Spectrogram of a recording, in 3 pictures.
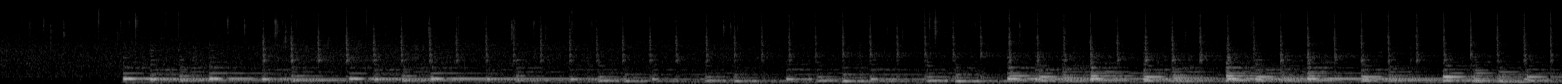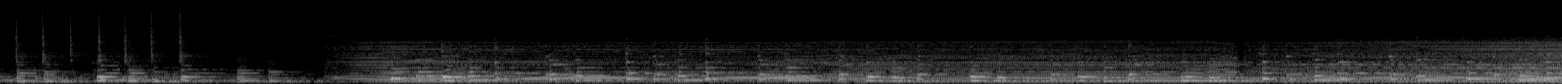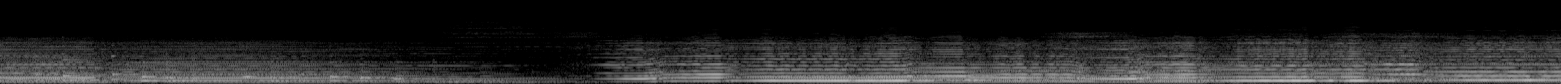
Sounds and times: Cello: 1.2s - 46.8s.

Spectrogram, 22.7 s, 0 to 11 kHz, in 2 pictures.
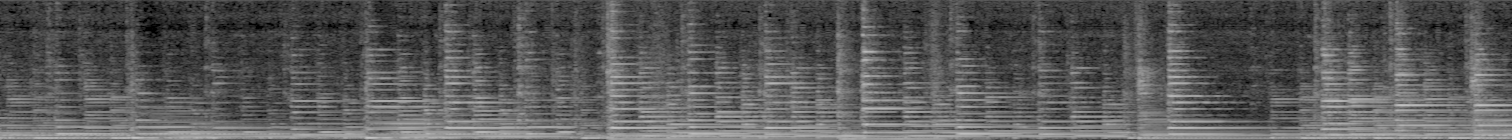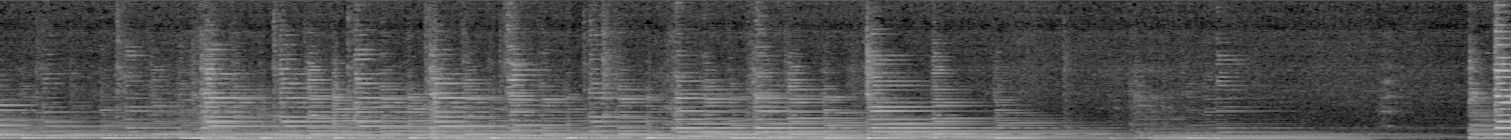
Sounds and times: Acoustic guitar: 0.0s - 22.6s
Strum: 0.0s - 22.6s.

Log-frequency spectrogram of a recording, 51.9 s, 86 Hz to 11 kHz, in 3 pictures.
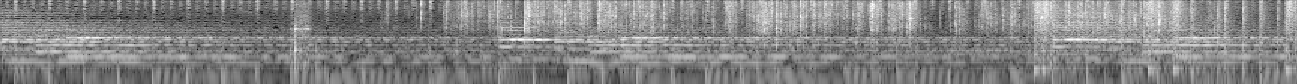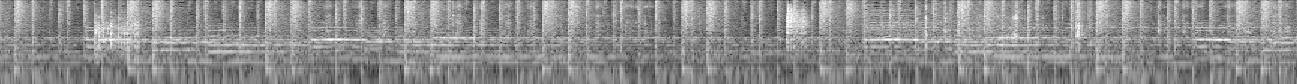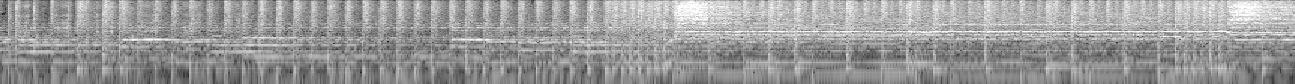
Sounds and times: Music: 0.0s - 51.8s.

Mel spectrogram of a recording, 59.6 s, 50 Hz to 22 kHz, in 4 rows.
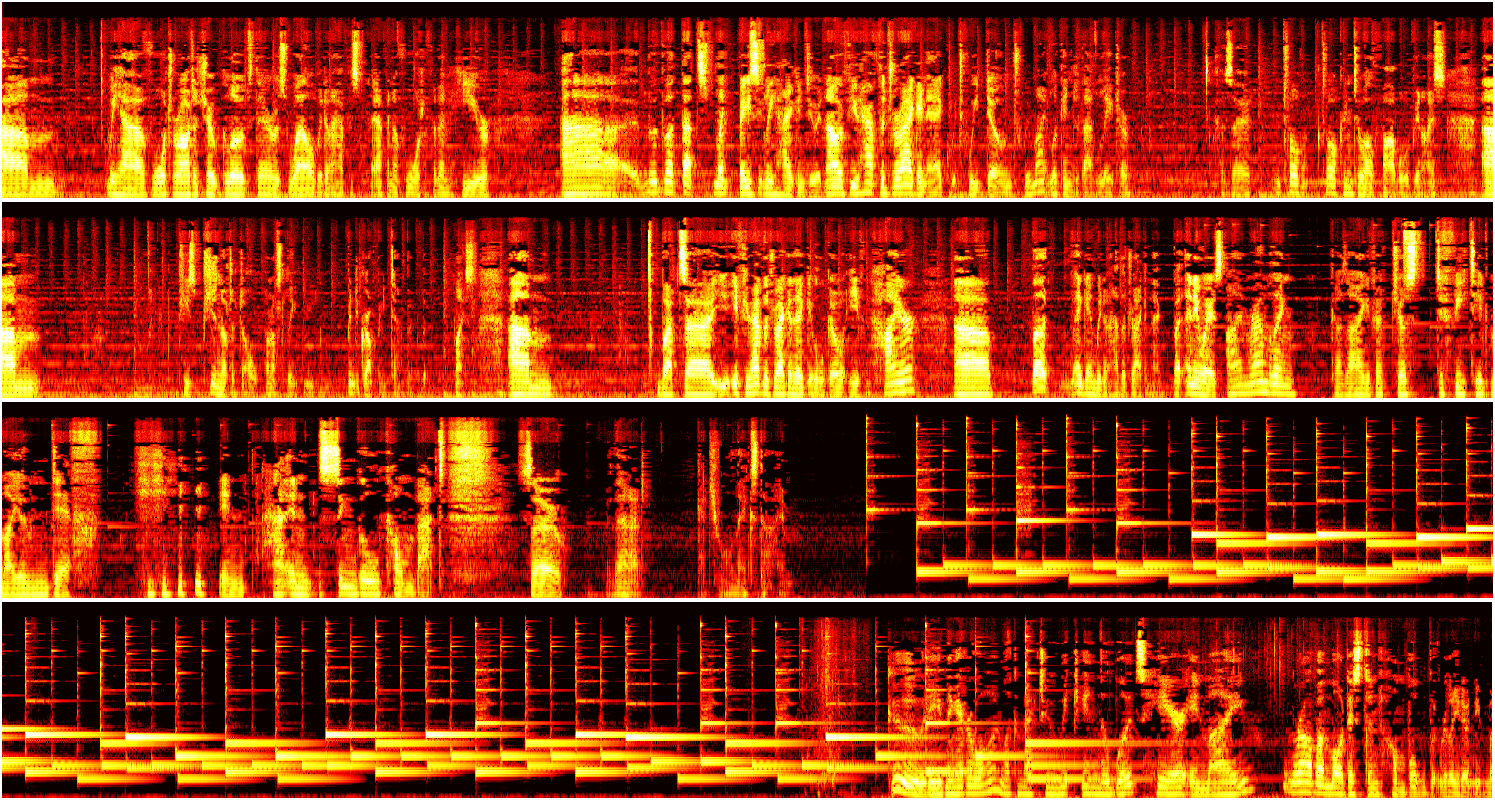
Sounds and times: Glockenspiel: 38.4s - 57.9s.

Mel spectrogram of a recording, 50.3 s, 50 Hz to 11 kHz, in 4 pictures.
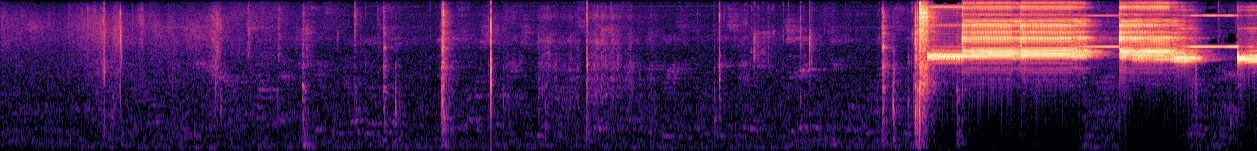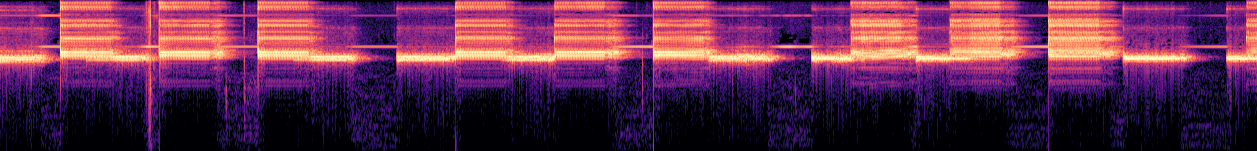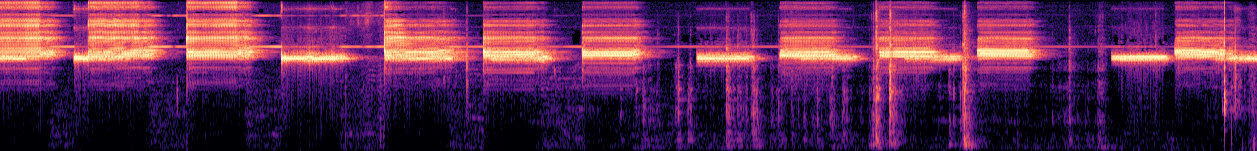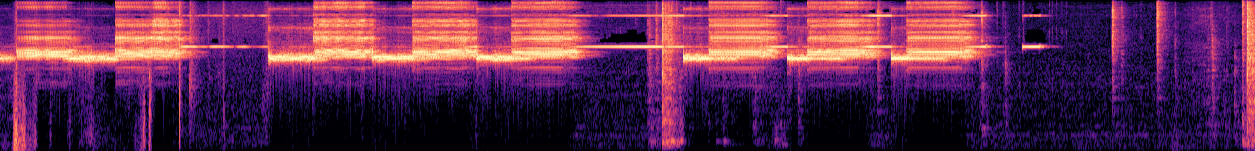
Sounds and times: Fire alarm: 9.2s - 48.3s
Smoke detector, smoke alarm: 9.2s - 48.3s.

